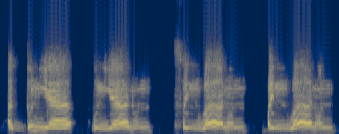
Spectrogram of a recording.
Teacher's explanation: इन चारों कलिमात में गुन्ना नहीं करेंगे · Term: इजहार मुतलक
